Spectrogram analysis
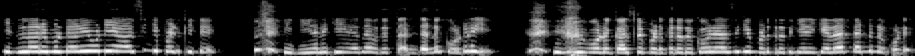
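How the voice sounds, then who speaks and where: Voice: mid-range voice, fairly even intonation, fairly quick, lightly acted. A performer voicing a remorseful young village husband in a cartoon, pleading and self-blaming, with a Madurai Tamil accent. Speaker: cartoon character. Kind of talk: emotional cartoon drama dialogue. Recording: dull lo-fi sound.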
